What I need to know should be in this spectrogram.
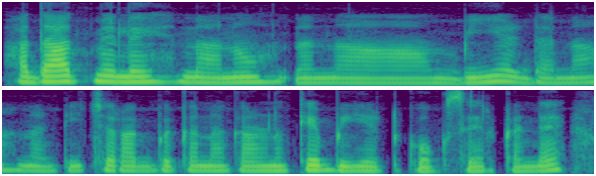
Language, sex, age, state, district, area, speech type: Kannada, female, 30-45, Karnataka, Chikkaballapur, rural, spontaneous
